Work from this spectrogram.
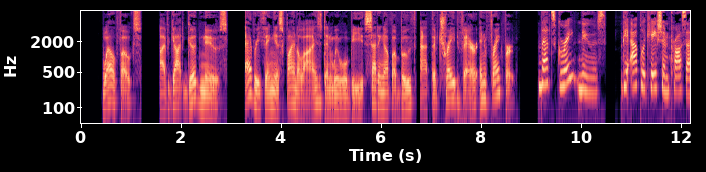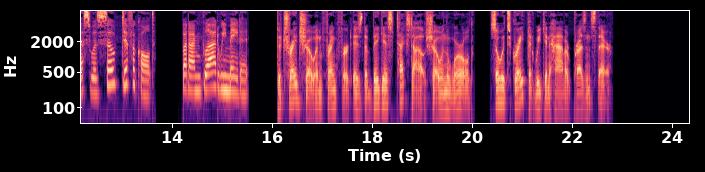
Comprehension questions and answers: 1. What are the speakers going to do according to the conversation?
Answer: To set up a booth at the Frankfurt trade fair.

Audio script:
M: Well, folks...I've got good news! Everything is finalized and we'll be setting up a booth at the trade fair in Frankfurt!
W: That's great news! The application process was so difficult, but I'm glad we made it!
M: The trade show in Frankfurt is the biggest textile show in the world, so it's great that we can have a presence there!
